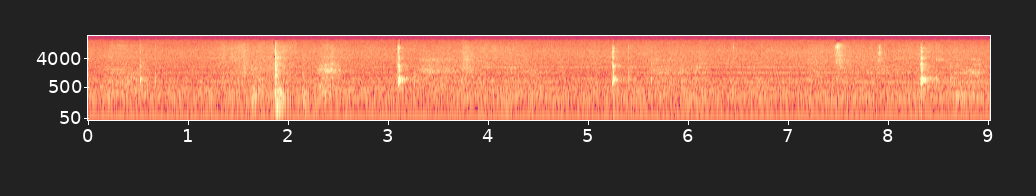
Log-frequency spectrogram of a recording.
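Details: Short, abrupt hiccups every two to three seconds, about five in nine seconds, in a quiet room; ordinary hiccups.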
